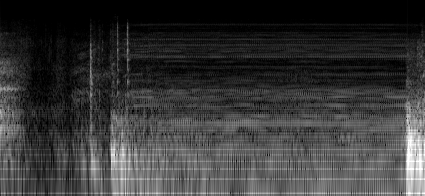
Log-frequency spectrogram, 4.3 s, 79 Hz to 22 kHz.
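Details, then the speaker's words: 1996 Ford F-350 Powerstroke diesel with Western cable snow plow, electric hydraulic pump: steady even whine about three seconds, no straining; working fine after cable adjustment for a left-turn hang-up, which previously recurred after minutes. "that feels good. Well, hot damn. I think we're pretty damn close now. It seems to be working fine right now."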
